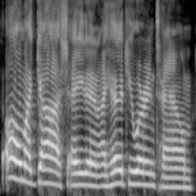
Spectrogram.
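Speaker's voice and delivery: hammed-up Jersey accent; bad Jersey accent. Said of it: "a bad impression of someone with a Jersey accent".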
